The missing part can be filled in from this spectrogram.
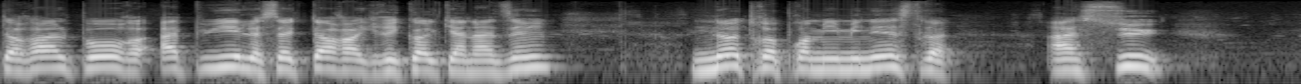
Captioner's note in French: voix de l'interprète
